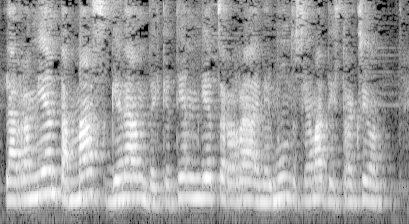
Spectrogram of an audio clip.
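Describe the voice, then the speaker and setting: Woman Torah teacher, emphatic, rhetorical questions; high voice, roomy echoey sound. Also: steady tone, normal speed, darkish tone. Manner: slips into English phrases. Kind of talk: weekly Torah portion lesson for women.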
